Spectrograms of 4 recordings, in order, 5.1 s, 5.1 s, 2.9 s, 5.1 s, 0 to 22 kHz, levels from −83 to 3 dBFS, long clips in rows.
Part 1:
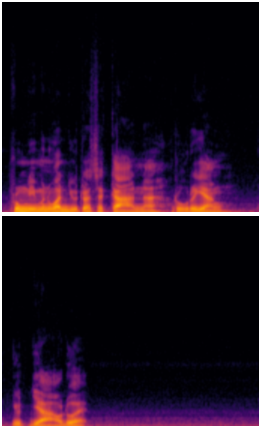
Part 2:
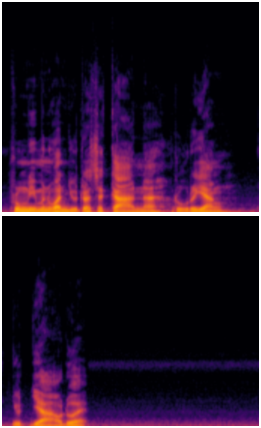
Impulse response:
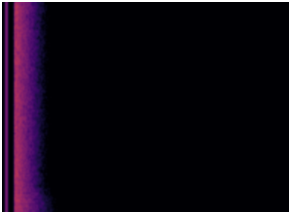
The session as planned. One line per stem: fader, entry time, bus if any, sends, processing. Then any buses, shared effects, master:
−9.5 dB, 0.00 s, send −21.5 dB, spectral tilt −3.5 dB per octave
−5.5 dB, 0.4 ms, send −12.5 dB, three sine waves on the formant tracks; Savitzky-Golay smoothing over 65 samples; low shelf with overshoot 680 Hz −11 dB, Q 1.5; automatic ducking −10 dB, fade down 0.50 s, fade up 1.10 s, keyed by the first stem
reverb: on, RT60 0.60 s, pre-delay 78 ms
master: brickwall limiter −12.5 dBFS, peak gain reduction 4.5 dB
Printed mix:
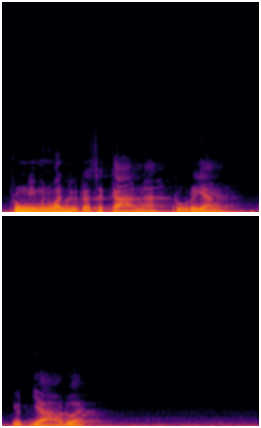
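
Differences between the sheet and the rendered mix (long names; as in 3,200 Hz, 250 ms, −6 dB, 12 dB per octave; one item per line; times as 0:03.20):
stem 2 −5.5 dB → −14.0 dB
master: missing brickwall limiter −12.5 dBFS, peak gain reduction 4.5 dB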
